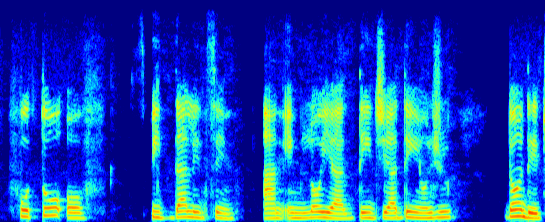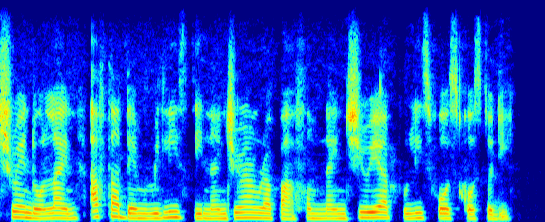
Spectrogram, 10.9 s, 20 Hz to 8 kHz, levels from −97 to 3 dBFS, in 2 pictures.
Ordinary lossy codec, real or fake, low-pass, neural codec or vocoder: none; real; none; none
